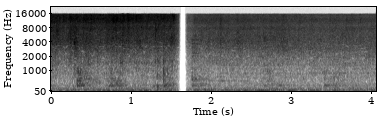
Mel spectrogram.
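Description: Radish sticks sizzling in hot mustard oil in a pan on low flame, stirred with a wooden spatula that scrapes and turns them. The sound drops out for an instant about one and a half seconds in.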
